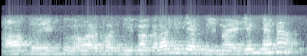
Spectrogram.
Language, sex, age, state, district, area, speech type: Hindi, male, 30-45, Uttar Pradesh, Sitapur, rural, conversation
